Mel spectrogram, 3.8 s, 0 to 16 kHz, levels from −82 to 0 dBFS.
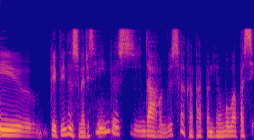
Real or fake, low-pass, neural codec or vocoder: fake; 7.2 kHz; codec, 16 kHz, 0.5 kbps, X-Codec, HuBERT features, trained on balanced general audio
